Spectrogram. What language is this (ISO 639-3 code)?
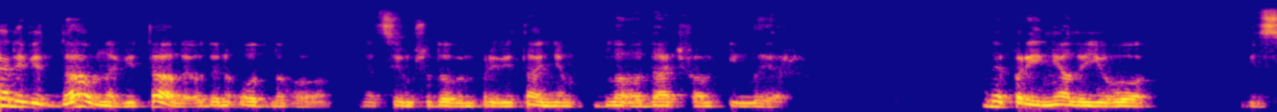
ukr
